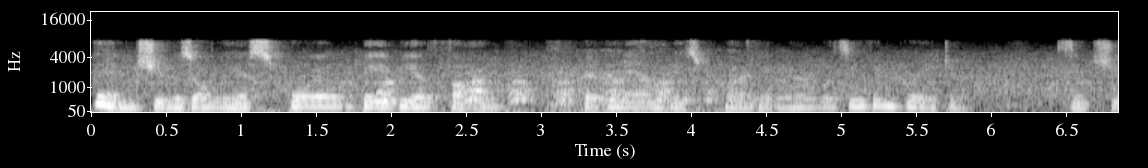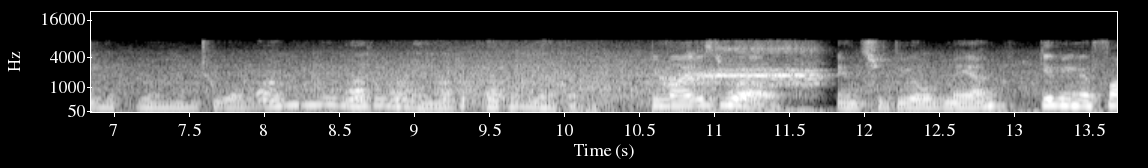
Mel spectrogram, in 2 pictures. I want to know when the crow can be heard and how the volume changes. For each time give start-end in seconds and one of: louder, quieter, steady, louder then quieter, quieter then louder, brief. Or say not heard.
not heard.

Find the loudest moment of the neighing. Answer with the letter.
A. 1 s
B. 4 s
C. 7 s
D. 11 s
D.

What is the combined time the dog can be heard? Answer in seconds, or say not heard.
4 s.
